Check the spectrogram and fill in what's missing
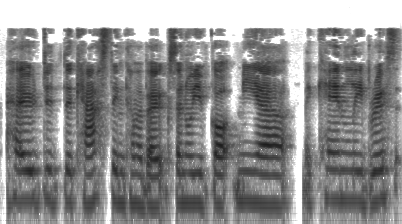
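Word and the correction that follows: Mia McKenna-Bruce: Have I said her name wrong? McKenna Bruce. – There we go. – Mia McKenna Bruce.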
